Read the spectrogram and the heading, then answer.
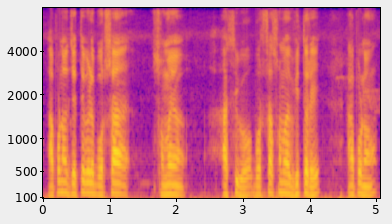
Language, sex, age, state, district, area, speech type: Odia, male, 45-60, Odisha, Nabarangpur, rural, spontaneous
